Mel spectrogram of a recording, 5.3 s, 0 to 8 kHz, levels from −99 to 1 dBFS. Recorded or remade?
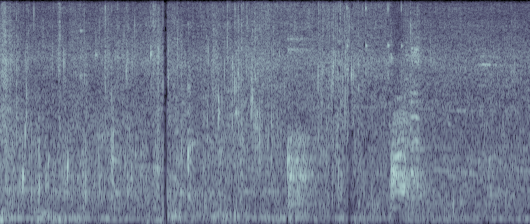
recorded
